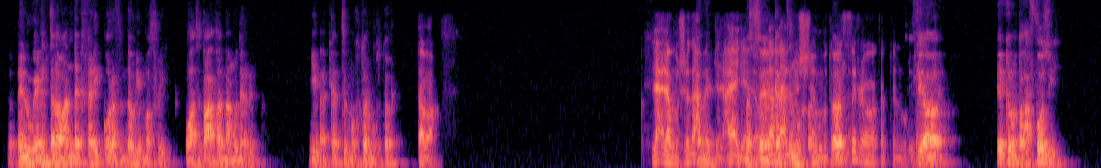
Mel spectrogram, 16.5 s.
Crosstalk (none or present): present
